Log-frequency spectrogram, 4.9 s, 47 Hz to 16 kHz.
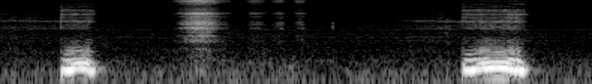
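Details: Two loud, low, rattling snore-like breaths about 3 seconds apart, with a softer snuffling exhale between them, made while awake by a subject who does this very often; snoring while awake.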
